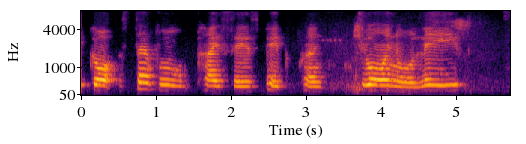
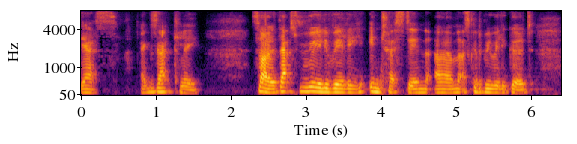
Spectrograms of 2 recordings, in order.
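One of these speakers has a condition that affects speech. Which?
The first: motor neurone disease; bulbar onset, mouth, speech and swallowing, feeding tube; nearly two years since diagnosis, slow progressor, hands and arms working; voice somewhat changed, eats slowly, drinks via straw, tablets hard.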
